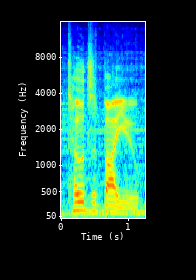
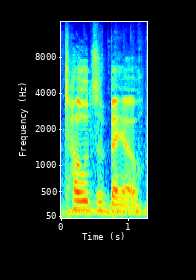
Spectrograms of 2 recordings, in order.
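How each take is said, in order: First: The last word is said like the place name. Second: The last word is not said like the place name. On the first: The speaker calls it right. "Ah, fantastic" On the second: The speaker calls it wrong. "I'm saying that wrong, one hundred percent"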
